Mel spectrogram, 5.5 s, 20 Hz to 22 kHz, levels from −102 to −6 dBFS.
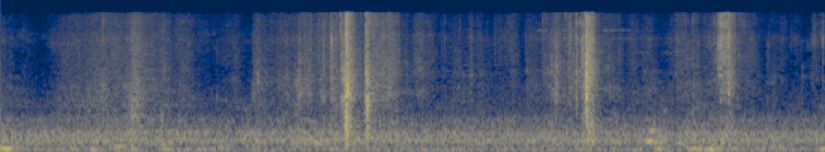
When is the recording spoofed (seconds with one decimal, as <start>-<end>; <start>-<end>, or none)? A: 1.0-3.0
